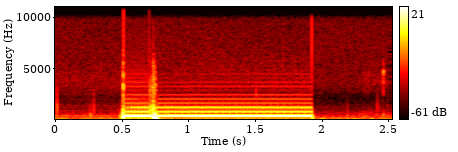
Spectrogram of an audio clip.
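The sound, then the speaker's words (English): Ringing signal from an old telephone exchange: one steady, buzzy tone with strong harmonics. It switches on abruptly, lasts about a second and a half, then cuts off sharply, with near silence on either side. “it still has its original dial tone. But the ring, which used to sound more like this, is now this.”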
